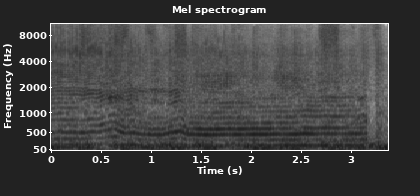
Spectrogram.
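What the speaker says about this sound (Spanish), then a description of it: "En un Hyundai i10 vemos a Fabián Arias y haciendo de copiloto Sebastián Arias." A Hyundai i10 races at a mountain hill climb, its engine roaring loudly and continuously with rising revs and gear changes, heard nearby.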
